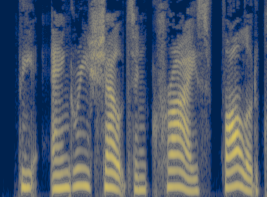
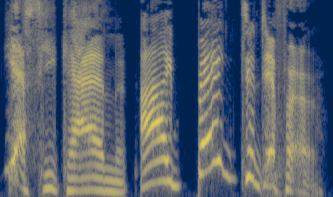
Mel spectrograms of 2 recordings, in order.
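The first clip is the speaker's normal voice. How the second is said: arguing sailor; 3 semitones higher, 4 dB louder than usual. A narrator's reading. Other head arguing back.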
